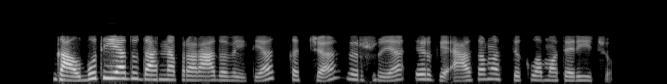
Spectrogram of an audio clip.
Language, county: Lithuanian, Kaunas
